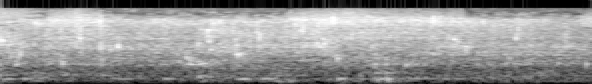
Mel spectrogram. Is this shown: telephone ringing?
no

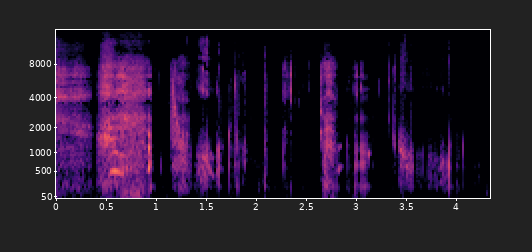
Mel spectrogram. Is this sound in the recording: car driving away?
no

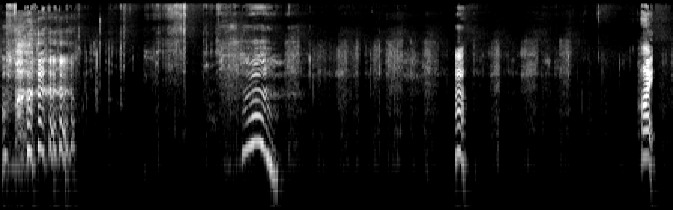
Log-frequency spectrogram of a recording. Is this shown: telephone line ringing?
no

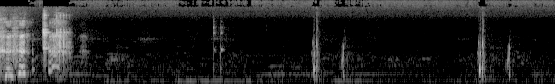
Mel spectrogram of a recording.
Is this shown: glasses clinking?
yes

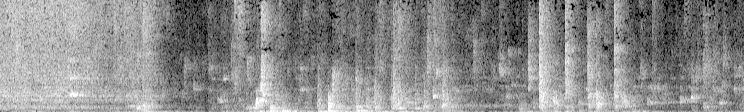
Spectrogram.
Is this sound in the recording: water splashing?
yes

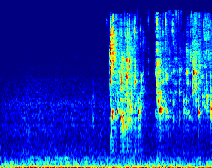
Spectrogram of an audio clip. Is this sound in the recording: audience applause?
no

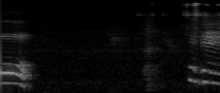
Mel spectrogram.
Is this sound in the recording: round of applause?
no

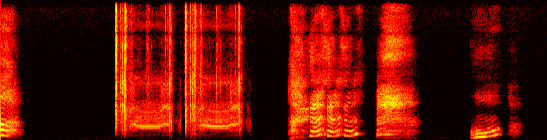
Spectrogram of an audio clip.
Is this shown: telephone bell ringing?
no

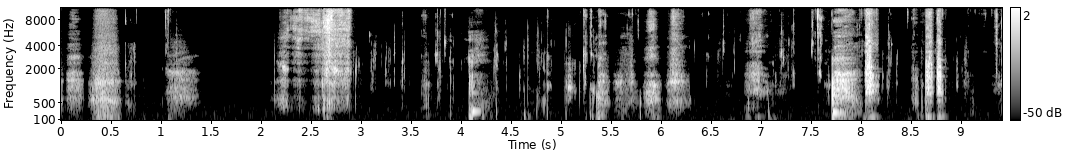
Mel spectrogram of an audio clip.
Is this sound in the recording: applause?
no

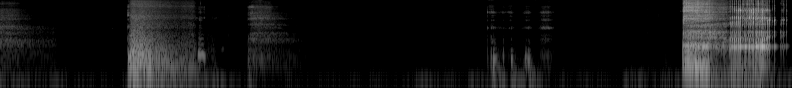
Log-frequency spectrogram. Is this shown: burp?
yes

